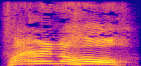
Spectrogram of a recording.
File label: grenade, survivor; voice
